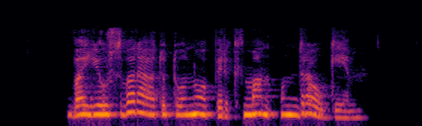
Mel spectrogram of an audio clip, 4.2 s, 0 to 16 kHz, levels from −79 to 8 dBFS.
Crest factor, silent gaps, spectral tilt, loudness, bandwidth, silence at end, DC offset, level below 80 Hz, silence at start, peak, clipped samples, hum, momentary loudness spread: 14 dB; none; -5.5 dB/octave; -20 LUFS; 7.6 kHz; 0.6 s; under 0.1%; -64 dBFS; 0.65 s; -6 dBFS; under 0.1%; none; 13 LU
